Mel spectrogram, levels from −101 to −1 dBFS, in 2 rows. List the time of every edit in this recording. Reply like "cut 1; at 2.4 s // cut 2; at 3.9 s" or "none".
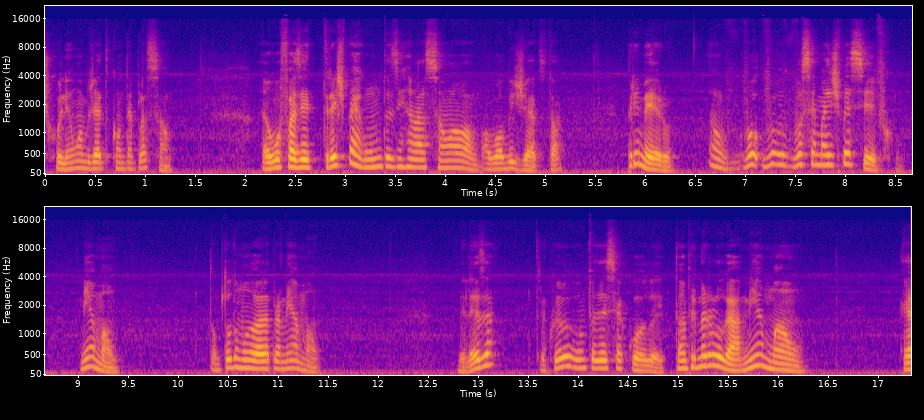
cut 1; at 6.9 s // cut 2; at 14.9 s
